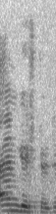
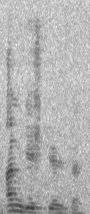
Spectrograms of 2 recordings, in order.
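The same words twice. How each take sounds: First: Angestellte starting like "an" in English; anglicised Angestellte. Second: Angestellte lower and softer, opening with ah; German A in Angestellte. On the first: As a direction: show the mistake, flat first A in Angestellte. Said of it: "It is not Angestellte". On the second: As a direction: open the first vowel of Angestellte. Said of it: "It is Angestellte". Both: Shown as a demonstration.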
